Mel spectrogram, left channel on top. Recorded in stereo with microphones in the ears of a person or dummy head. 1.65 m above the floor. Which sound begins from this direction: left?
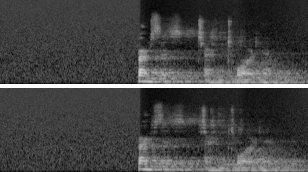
A man speaking, at 1.4 s.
